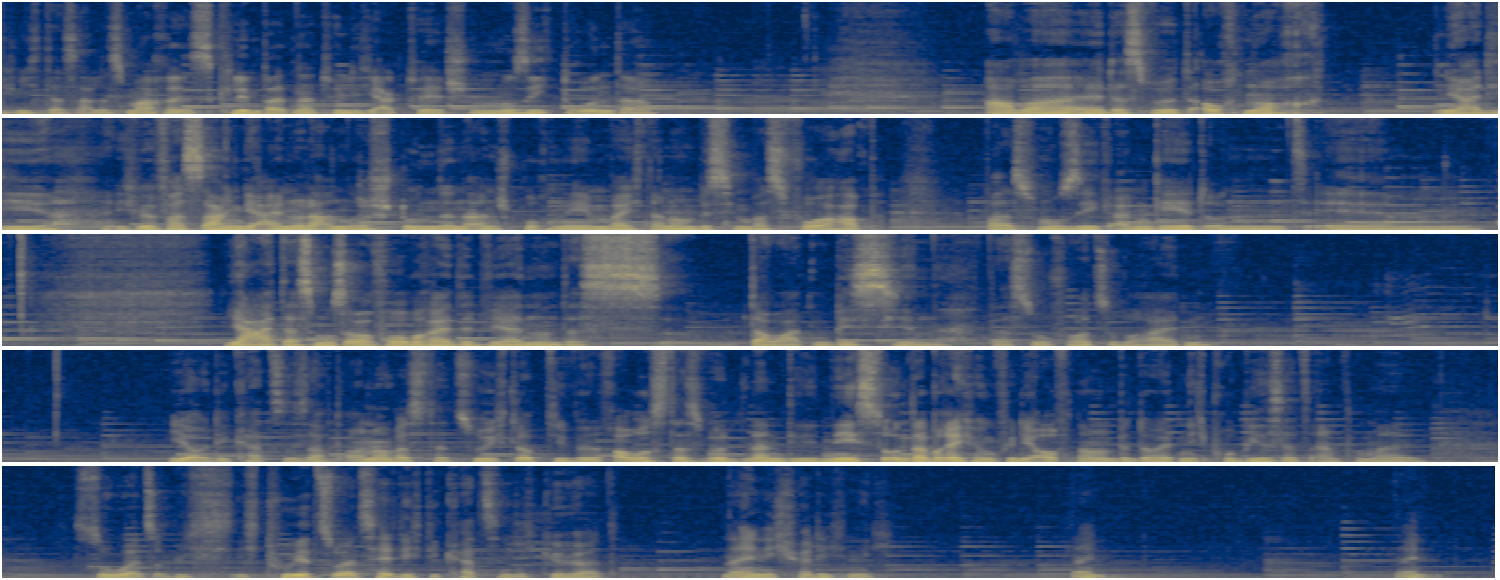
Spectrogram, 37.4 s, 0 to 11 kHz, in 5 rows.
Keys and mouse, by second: 1.6 click, 2.4 f, 4.0 KP_1, 5.0 z, 6.6 e, 7.2 s, 11.0-13.3 middle drag, 13.6 KP_3, 14.8 z, 15.8 z, 19.2 e, 23.0 a, 23.2-24.4 middle drag, 24.5 z, 25.4 middle click, 27.8-29.4 middle drag, 29.5 middle click, 30.6 middle click, 31.1 ctrl+Tab, 31.9 right click, 32.3 x, 34.0 x, 35.2-37.0 middle drag.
